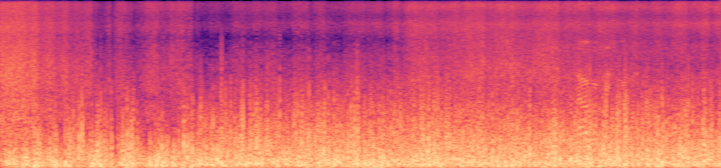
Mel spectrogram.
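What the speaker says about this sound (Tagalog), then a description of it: "Zambales, ito yung dagat nila." Strong sea wind and rolling surf on a wide sandy beach in San Felipe, Zambales, a continuous loud rush of wind buffeting close by with the wash of waves underneath and no pauses.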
